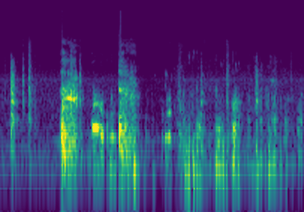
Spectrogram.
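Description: Indistinct human voices in a room: low, mumbled talk with a couple of louder throat-like vocal noises, too unclear to make out as words.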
